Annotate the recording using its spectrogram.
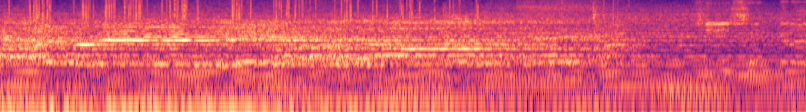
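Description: Background music: a choir singing long held chords over a steady low drone.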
